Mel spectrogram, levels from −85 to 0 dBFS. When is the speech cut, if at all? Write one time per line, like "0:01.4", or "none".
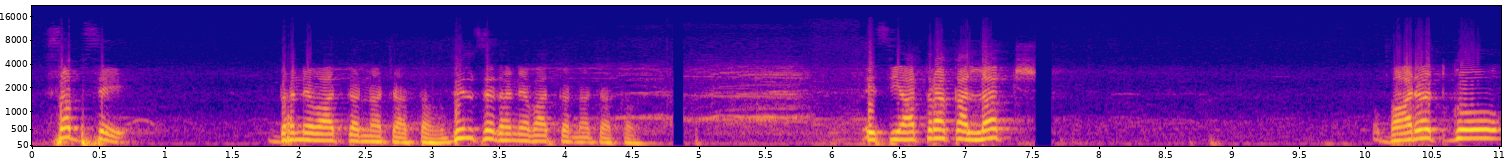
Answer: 0:05.8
